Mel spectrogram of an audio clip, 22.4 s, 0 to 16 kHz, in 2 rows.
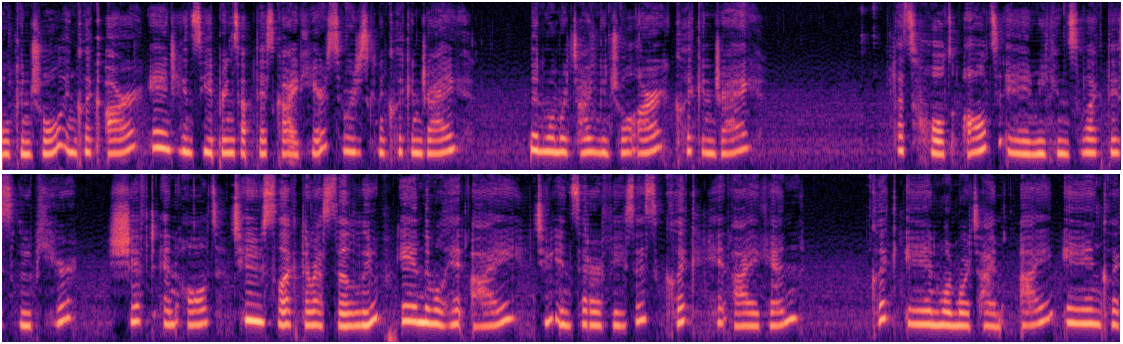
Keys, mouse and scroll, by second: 1.1 ctrl+r, 5.1 middle click, 5.5 ctrl+r, 8.6-10.6 scroll down 1, 10.6 alt+click, 13.3 alt+shift+click, 15.3 i, 18.1 i, 20.1 i.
